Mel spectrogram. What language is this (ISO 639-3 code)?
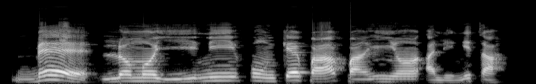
yor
